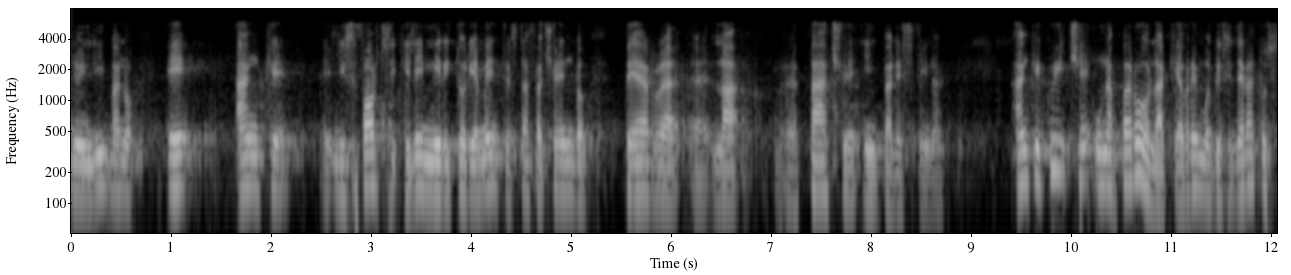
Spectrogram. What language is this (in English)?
Italian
